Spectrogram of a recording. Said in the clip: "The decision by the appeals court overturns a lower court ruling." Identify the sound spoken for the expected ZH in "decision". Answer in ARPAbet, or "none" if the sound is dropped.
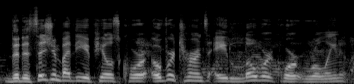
ZH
